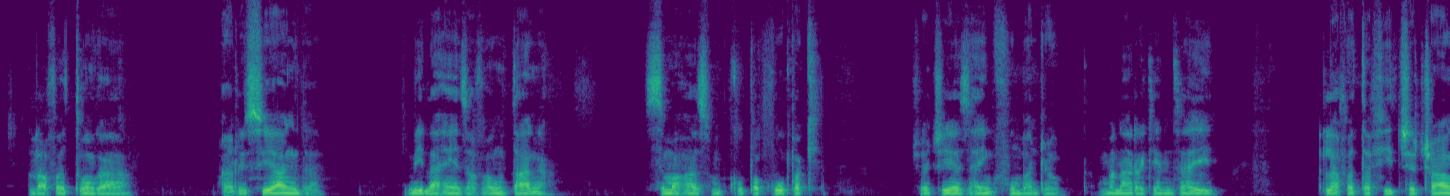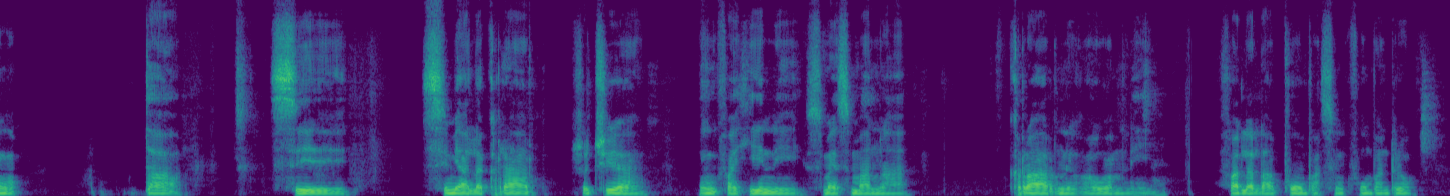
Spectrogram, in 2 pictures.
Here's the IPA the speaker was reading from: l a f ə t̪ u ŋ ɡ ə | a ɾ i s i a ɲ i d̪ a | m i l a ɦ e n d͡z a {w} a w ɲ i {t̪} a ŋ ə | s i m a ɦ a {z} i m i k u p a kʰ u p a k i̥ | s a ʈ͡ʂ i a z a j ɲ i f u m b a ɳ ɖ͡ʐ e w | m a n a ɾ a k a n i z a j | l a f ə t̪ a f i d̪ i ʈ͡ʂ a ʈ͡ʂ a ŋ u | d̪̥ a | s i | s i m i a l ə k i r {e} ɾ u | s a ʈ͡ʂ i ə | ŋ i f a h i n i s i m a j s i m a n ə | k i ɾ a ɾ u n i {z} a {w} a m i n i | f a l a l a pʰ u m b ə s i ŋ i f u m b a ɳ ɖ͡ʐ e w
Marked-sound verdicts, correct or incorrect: incorrect: v, correct, correct, incorrect: a, incorrect: v, correct

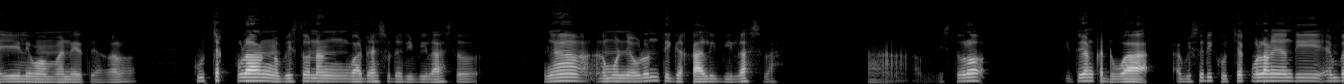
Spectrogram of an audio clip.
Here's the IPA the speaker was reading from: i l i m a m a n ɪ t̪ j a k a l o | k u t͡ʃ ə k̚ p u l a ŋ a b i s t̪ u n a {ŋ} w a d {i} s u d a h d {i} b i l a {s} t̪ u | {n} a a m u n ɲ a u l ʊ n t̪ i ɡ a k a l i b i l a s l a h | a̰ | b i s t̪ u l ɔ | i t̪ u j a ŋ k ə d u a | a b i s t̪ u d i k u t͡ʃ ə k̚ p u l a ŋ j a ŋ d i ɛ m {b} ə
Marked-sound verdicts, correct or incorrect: correct, incorrect: a, correct, correct, incorrect: ɲ, correct

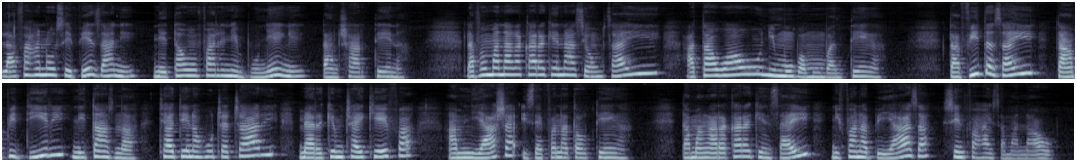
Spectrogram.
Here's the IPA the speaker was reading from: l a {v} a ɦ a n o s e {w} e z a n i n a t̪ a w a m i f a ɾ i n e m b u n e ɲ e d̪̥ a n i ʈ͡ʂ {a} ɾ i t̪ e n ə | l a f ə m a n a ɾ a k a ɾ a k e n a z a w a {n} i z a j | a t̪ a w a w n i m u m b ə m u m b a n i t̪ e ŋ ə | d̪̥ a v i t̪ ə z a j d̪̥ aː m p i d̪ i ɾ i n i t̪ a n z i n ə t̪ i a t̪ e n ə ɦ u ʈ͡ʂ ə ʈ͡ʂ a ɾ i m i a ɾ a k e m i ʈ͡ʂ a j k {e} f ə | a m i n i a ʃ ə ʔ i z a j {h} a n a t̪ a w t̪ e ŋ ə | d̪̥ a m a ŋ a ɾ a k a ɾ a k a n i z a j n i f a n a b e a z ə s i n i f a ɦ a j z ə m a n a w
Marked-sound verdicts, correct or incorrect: incorrect: f, incorrect: v, correct, incorrect: m, correct, incorrect: f

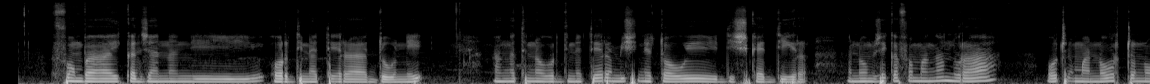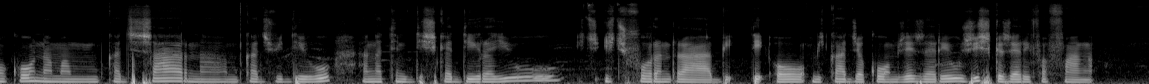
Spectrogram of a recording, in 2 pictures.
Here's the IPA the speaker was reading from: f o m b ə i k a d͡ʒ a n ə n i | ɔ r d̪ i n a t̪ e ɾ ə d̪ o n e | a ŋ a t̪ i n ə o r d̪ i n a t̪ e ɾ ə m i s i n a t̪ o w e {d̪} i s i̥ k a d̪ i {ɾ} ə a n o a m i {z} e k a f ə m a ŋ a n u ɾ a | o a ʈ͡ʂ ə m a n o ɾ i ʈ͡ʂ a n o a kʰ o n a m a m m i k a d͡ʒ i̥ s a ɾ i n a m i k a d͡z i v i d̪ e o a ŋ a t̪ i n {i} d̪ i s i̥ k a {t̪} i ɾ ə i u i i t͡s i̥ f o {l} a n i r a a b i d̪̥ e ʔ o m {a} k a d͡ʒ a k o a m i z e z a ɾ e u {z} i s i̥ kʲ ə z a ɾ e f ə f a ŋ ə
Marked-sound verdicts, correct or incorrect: correct, correct, correct, correct, incorrect: d̪, incorrect: ɾ, incorrect: i, correct

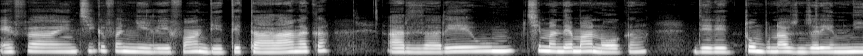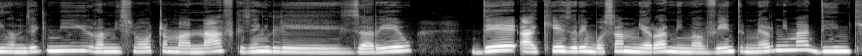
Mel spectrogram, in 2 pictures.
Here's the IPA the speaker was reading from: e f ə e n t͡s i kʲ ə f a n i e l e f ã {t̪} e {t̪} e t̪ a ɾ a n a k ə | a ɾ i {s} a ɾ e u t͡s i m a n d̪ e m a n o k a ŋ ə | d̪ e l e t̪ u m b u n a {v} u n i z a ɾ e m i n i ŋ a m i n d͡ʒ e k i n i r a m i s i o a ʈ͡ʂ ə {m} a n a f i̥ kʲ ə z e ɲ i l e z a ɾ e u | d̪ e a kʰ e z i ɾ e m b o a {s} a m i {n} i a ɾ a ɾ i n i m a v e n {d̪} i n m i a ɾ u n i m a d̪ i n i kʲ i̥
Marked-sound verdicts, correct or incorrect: incorrect: d̪, correct, incorrect: z, incorrect: z, correct, correct, incorrect: m, incorrect: t̪

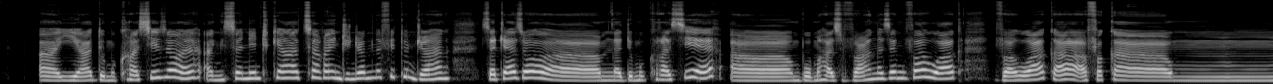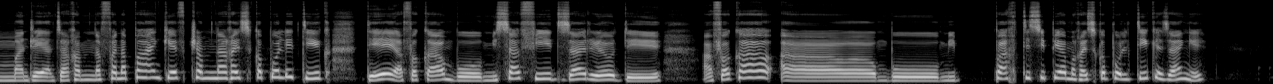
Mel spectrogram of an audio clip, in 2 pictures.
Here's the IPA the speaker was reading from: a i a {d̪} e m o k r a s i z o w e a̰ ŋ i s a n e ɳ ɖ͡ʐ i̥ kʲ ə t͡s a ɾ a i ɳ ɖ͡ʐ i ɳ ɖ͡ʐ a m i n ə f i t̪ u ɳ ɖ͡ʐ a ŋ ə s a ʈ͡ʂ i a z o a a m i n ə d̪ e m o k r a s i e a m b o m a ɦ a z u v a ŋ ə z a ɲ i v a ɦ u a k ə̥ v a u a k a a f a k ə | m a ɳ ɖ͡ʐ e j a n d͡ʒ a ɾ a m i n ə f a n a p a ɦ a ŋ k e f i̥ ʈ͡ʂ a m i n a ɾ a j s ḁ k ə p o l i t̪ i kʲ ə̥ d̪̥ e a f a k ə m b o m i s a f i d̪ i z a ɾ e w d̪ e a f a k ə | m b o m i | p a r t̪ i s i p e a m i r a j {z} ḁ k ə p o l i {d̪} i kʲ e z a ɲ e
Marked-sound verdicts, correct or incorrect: correct, incorrect: s, incorrect: t̪

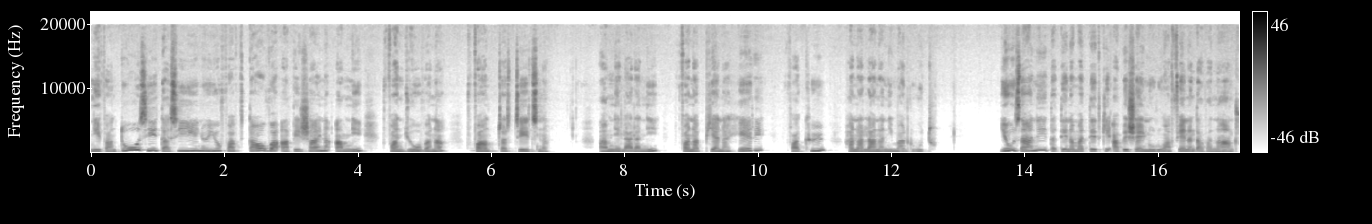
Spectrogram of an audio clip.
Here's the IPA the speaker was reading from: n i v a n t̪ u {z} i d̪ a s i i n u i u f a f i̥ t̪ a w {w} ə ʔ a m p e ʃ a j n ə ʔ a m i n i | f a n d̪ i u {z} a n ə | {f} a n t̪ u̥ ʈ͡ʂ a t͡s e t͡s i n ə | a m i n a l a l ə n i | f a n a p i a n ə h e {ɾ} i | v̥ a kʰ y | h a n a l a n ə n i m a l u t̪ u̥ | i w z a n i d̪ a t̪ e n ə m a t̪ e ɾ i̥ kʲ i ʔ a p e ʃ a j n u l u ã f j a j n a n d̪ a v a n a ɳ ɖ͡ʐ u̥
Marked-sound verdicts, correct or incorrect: correct, incorrect: v, incorrect: v, correct, correct

